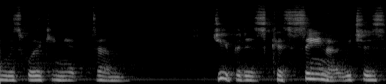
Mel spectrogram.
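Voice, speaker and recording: The voice is somewhat breathy, with an Australian accent. Its intonation is flat and monotone. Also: woman. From Sydney, Australia. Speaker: newspaper owner, former dancer. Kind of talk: interview. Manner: halting.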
